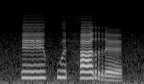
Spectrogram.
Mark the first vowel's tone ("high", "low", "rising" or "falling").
high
